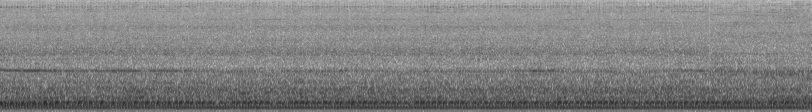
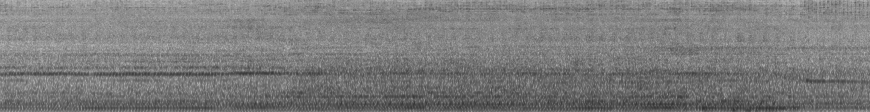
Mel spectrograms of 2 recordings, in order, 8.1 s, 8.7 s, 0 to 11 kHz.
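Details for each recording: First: Warm carbureted Datsun 120Y engine before idle adjustment, ignition timing possibly off: steady but slightly fast idle, even hum without misses, above the roughly 600-700 rpm target the owner believes correct; high idle speed. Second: Datsun 120Y during idle adjustment: a steady, even idle, slightly high, being lowered toward about 600–700 rpm. The ignition timing is possibly off. Normal idle.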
